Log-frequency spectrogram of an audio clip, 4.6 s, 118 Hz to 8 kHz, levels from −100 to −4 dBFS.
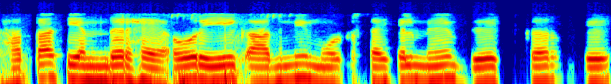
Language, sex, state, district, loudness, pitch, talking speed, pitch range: Hindi, male, Chhattisgarh, Bastar, -16 LUFS, 145 Hz, 170 wpm, 140-150 Hz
